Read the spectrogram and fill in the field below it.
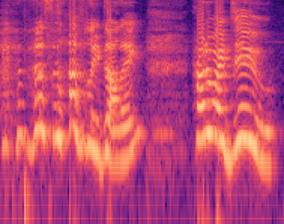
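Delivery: put-on high, loud playful British accent; mock British accent. Answering a viewer with a mock British accent. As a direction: ham up a British accent for the chat. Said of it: "you're full on British".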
